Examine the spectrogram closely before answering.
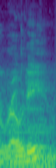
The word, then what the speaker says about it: roti: My friends used to love it when I called it the roti. Oh boy. It's a roti, but you have to pronounce the T.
